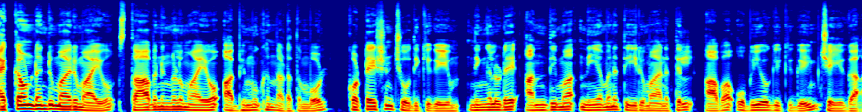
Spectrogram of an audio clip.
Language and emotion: Malayalam, neutral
